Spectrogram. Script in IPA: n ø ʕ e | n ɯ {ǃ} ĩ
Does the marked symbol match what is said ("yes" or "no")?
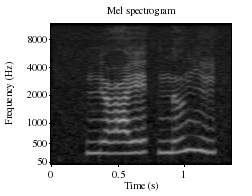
no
